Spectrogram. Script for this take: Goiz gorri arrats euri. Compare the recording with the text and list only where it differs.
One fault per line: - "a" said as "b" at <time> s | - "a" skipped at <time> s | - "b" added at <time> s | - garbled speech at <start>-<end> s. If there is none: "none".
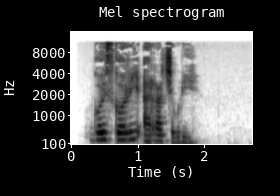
none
